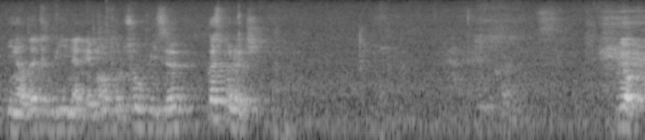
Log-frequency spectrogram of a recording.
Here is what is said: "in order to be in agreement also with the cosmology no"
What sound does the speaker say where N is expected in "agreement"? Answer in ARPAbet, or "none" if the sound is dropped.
none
